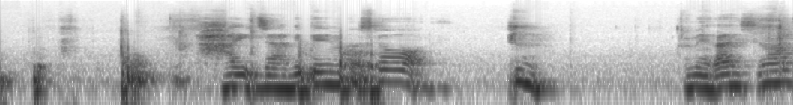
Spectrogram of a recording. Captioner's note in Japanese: 咳払い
